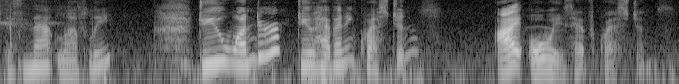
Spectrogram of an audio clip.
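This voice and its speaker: An older woman reading a children's story dramatically, with emphatic drawn-out words and chatty asides to her listeners. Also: a little high, very animated, bright, forceful tone, slight background noise, low-quality recording. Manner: theatrical, emphatic, drawn-out adjectives. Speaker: teacher reading stories to children.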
